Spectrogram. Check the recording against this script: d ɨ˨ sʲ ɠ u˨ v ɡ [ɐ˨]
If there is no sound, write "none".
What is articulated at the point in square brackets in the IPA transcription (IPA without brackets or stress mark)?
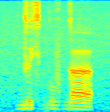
ɐ˨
